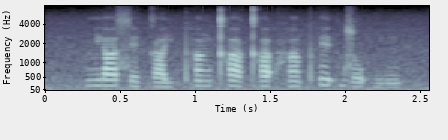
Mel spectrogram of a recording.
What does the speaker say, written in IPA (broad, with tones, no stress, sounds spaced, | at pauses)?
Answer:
l j a˦ s e˧ k a˧ j pʰ ã˦ ŋ kʰ a˥˧ kʰ a˦ ʔ h ã˦ pʰ e˦ ʔ d͡z o˦ ʔ b ĩ˦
